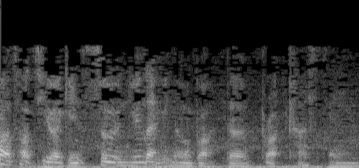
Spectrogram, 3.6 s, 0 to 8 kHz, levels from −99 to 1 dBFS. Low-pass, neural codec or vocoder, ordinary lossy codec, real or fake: 7.2 kHz; codec, 16 kHz, 2 kbps, FunCodec, trained on Chinese and English, 25 frames a second; MP3, 24 kbps; fake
